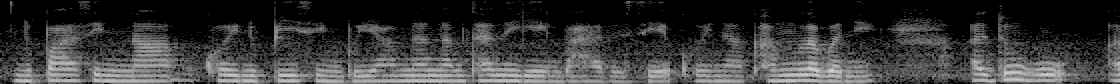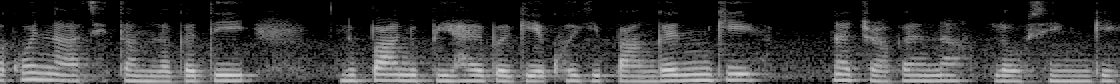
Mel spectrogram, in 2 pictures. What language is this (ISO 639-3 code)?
mni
